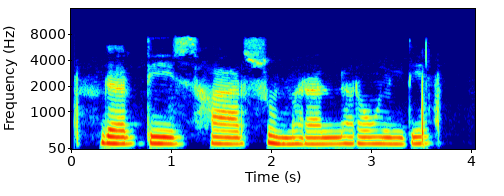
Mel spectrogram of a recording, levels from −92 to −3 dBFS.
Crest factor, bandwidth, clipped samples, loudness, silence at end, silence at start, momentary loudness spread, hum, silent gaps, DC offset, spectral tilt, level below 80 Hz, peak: 18 dB; 7.8 kHz; under 0.1%; -22 LUFS; 0.35 s; 0.05 s; 6 LU; none; none; under 0.1%; -7.5 dB/octave; -62 dBFS; -4 dBFS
